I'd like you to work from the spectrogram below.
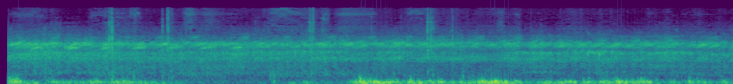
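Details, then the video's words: Loud chorus of frogs and Korean narrow-mouthed toads outdoors: a dense, unbroken high trilling wash, with deep low croaking pulses that swell between about three and a half and five seconds. "우렁찬 개구리 맹꽁이 합창"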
